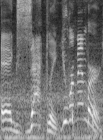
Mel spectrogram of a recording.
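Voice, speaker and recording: A man playing a sincere, excitable wrestler friend giving encouragement in a video game. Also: sits high, unhurried, loud music behind the voice, heavily acted. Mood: encouraging. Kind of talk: video game story acting. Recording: noisy backstage room ambience.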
